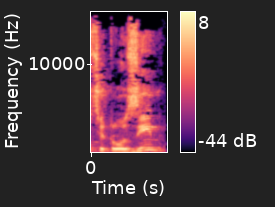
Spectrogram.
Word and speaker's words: citozein: इसका थोड़ा सा दूसरा जो शब्द है, दूसरा शब्द क्या, दूसरी स्पेलिंग वाला शब्द है, वो हमें मिलता है एंग्लो फ्रेंच लैंग्वेज में, जहां पर इसको सिटोजीन के नाम से जाना गया।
